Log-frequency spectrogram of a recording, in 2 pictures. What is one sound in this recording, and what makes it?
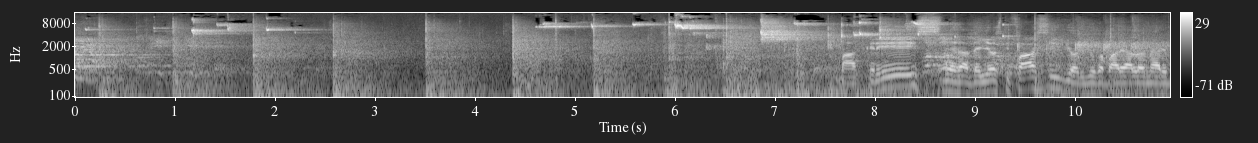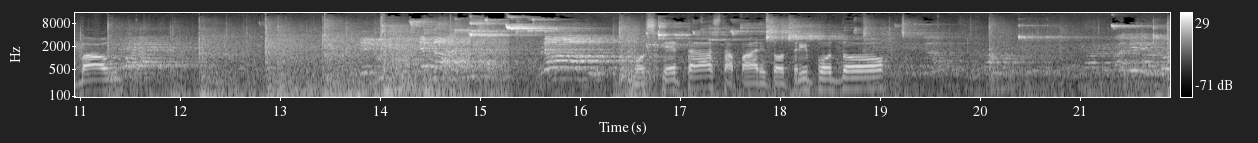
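A basketball bounces repeatedly on a wooden floor in a large echoing hall.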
